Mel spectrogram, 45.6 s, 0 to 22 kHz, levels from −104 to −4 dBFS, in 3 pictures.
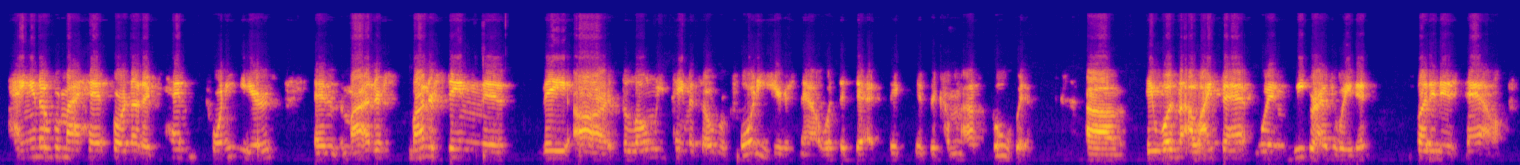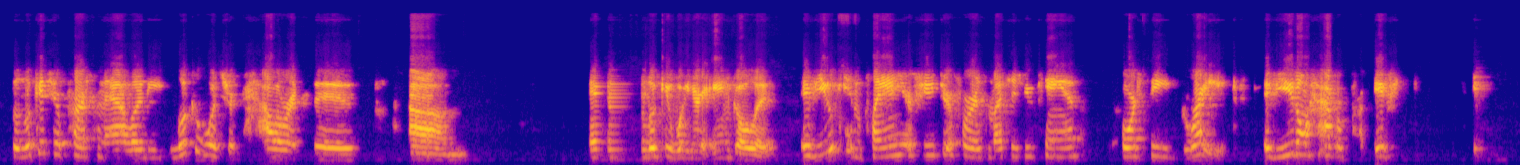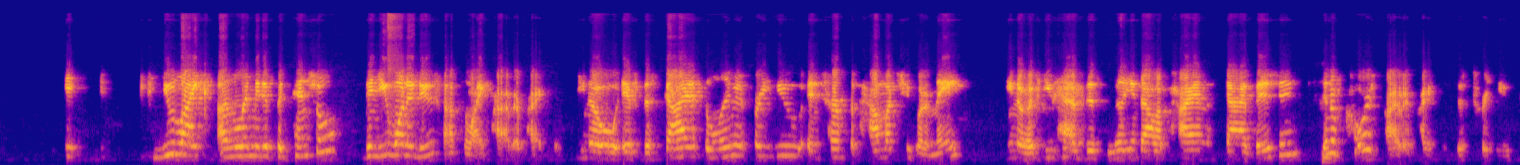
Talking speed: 185 wpm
